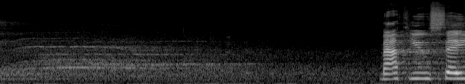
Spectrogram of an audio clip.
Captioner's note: audience applauds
